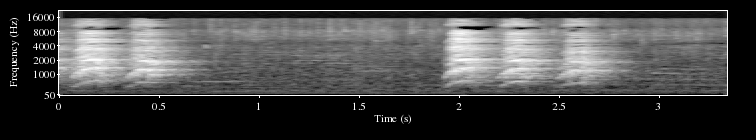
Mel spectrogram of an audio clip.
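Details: Blue-fronted amazon parrot imitating a small dog's bark: two quick, harsh, broadband yaps, a pause of over a second, then three more in rapid succession.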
